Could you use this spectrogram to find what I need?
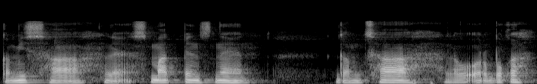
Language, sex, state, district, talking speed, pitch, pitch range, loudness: Mizo, male, Mizoram, Aizawl, 125 wpm, 95 Hz, 90-100 Hz, -20 LUFS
